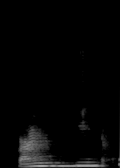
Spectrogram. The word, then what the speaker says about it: Aubameyang: Aubameyang.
